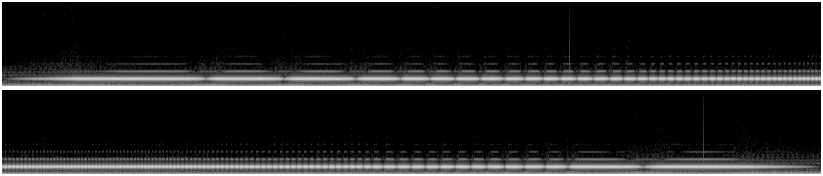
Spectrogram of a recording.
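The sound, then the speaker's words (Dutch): Two nearly identical pure sine tones sounding together in unison, their slight mistuning producing a steady, regular beating that swells and fades rapidly for about sixteen seconds, with no voices. “Und noch viel deutlicher bei einem Einklang.”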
